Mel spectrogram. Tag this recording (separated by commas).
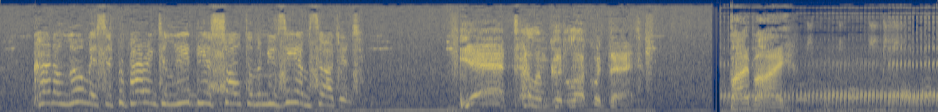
outside, urban or man-made, Speech, inside a small room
